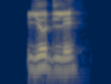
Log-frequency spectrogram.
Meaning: (singing) to yodel
- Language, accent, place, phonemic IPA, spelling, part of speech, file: French, France, Lyon, /jɔd.le/, yodler, verb, LL-Q150 (fra)-yodler.wav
